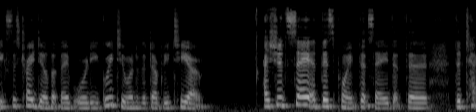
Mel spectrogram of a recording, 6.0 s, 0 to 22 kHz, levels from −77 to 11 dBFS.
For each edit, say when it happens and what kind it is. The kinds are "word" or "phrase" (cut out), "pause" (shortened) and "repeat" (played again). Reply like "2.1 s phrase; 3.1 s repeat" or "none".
4.6 s phrase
